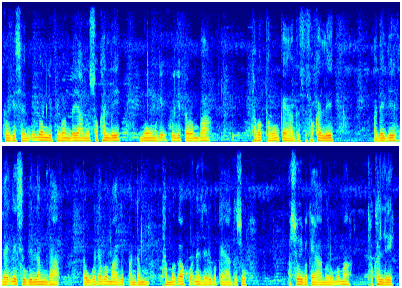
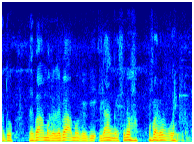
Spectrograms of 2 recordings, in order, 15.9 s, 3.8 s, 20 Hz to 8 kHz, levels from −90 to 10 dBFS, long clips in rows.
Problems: background sounds at intervals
